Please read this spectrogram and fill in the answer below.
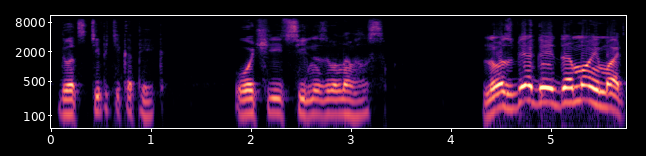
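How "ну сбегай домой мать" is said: higher, louder, slow yell from the queue; crowd shout. A narrator's reading. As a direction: shout it across the shop. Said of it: "кричали одни".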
